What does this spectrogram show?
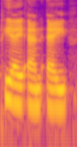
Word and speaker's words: panache: guys the plume on the helmet is called a posh I think that's how you say it p-a-n-a-c-h-e Panache panache I don't know however you say that um yeah Richard if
